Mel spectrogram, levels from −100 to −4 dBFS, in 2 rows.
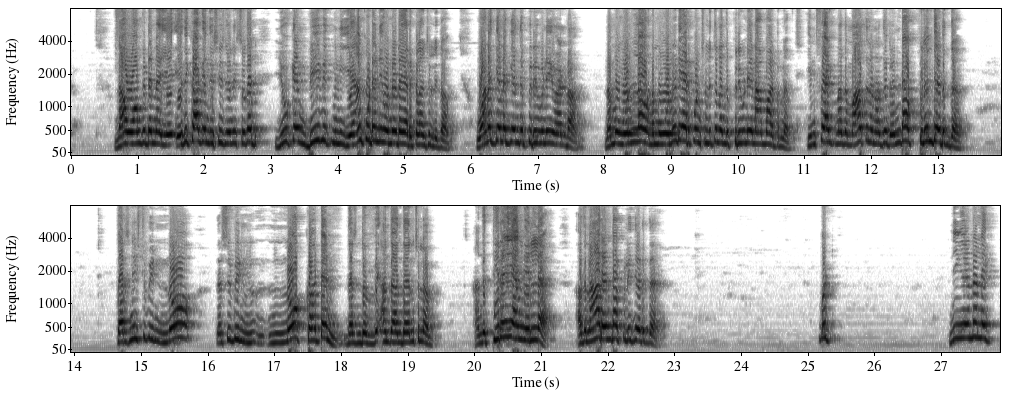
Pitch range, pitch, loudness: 210-275 Hz, 245 Hz, -10 LUFS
